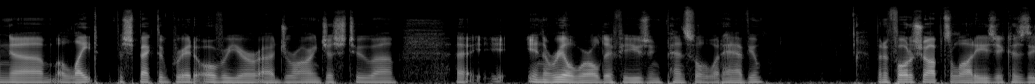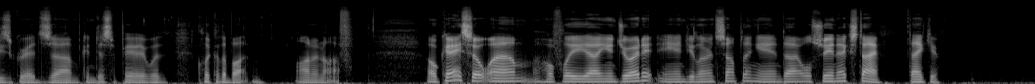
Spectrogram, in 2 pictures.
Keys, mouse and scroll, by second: 9.2 click.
